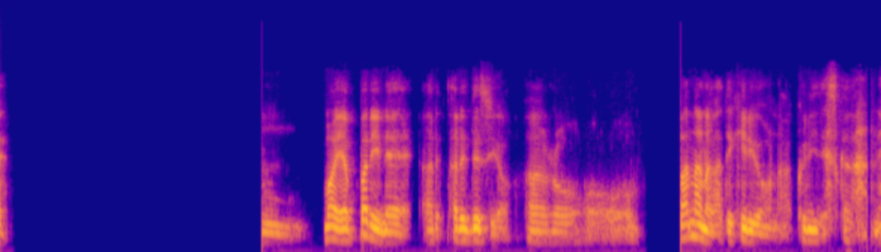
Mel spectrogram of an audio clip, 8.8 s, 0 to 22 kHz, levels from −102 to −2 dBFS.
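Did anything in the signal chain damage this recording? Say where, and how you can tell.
Yes, at playback. There is a clipped start after a pause at 2.49 s and again at 6.68 s. Speech resumes abruptly, missing about 128 ms and 125 ms of its onset. The output device sleeps through silence and is still waking when sound returns.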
